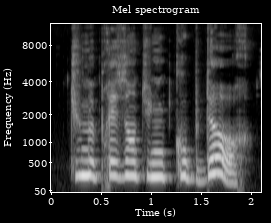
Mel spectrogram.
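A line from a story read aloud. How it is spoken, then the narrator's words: Exclaiming. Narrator (French): s'écria-t-il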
